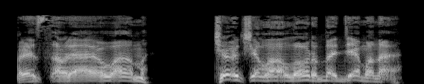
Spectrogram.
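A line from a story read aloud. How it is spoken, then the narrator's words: Barked. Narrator (Russian): рявкнул Бухич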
